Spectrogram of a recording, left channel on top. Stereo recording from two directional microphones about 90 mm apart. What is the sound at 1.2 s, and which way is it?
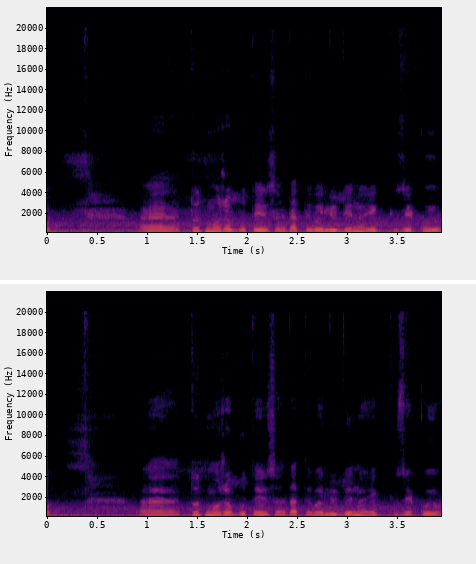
Speech, 55° right (ahead or behind).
